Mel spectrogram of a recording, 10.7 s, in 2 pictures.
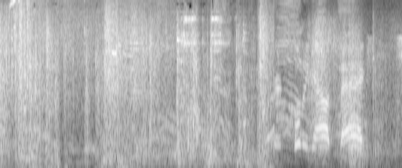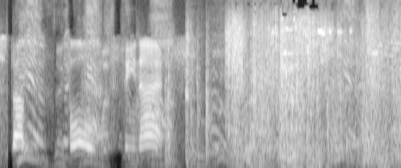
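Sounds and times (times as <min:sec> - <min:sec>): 
furniture being smashed: 0:00.0 - 0:03.7, 0:08.0 - 0:10.7
speech: 0:04.3 - 0:08.0.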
